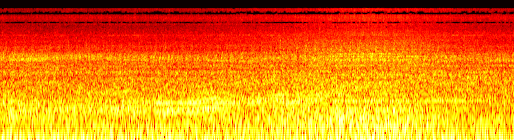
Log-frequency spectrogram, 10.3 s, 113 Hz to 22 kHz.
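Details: 2006 Chevrolet Silverado 2500HD 4x4, LBZ 6.6 Duramax diesel, 91,301 miles, fully serviced: start-up then even, low diesel clatter at steady idle with no knocks or misses; normal idle.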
